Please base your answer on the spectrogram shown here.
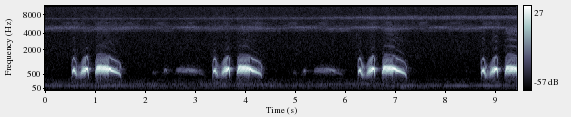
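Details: Female spotted dove calling steadily with four phrases roughly every three seconds. Each is two quick notes followed by a longer husky coo, and soft faint notes fall between the phrases, over a gentle low hum.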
